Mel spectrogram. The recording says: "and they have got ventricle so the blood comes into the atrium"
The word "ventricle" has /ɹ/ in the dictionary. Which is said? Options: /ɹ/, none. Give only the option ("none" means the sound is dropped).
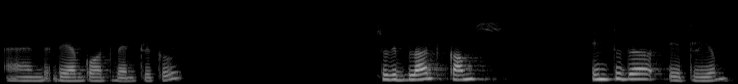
/ɹ/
